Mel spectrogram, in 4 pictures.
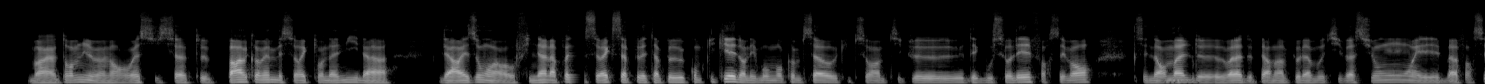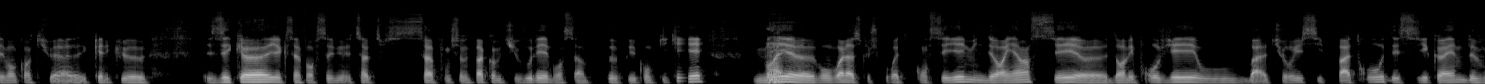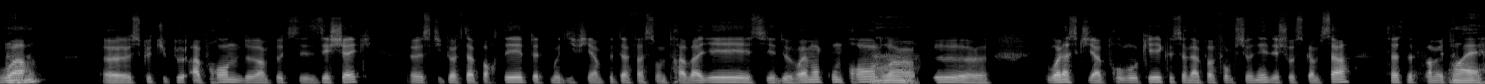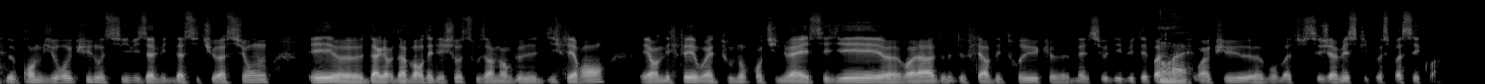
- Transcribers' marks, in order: other background noise; tapping
- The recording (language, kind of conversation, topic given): French, advice, Comment surmonter la fatigue et la démotivation au quotidien ?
